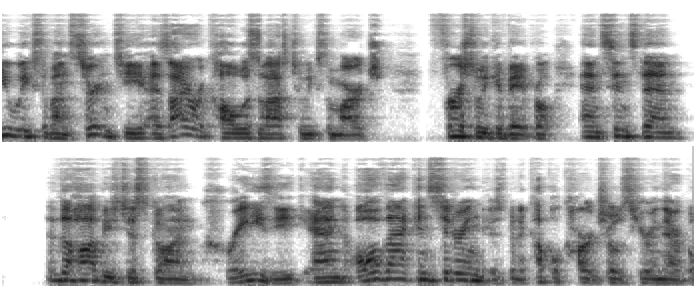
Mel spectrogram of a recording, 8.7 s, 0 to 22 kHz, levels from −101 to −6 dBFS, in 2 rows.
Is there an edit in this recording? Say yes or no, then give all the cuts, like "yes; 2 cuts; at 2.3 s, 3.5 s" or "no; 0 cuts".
no; 0 cuts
